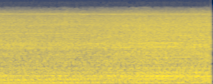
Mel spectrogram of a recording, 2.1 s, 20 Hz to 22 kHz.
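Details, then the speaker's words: Spierings SK1265 AT6 six-axle mobile crane, road test after repair (driver reported bang and power loss): steady, even diesel drone under load, smooth boost note, no whistles, hisses or knocks; normal running under boost. "She's running pretty good. We're boosting fine. We got no noises. Driving fine."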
